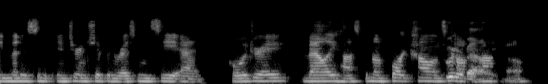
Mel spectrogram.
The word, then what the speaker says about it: Poudre Valley: You attended your family medicine internship and residency at Poudre Valley Hospital in Fort Collins, Colorado. What was that? Poudre Valley. We go with the local pronunciation.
